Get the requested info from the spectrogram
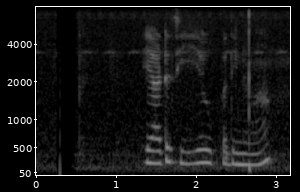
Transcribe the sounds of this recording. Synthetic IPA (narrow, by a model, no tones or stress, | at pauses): ejaːʈəsiːjəupːɐd̪inuʋa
